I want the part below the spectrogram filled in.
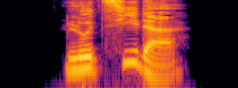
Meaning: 1. comparative degree of luzid 2. inflection of luzid: strong/mixed nominative masculine singular 3. inflection of luzid: strong genitive/dative feminine singular
- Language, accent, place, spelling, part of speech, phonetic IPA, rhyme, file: German, Germany, Berlin, luzider, adjective, [luˈt͡siːdɐ], -iːdɐ, De-luzider.ogg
